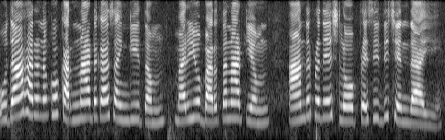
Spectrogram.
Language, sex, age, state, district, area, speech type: Telugu, female, 18-30, Andhra Pradesh, Konaseema, urban, spontaneous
